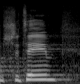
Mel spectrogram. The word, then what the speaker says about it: Shittim: And be careful how you pronounce that word, okay? It's a long I, okay? So, yeah. Anyways. Then Joshua, son of Nun, secretly sent spies from Shittim.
